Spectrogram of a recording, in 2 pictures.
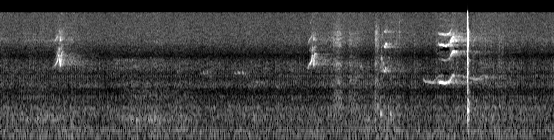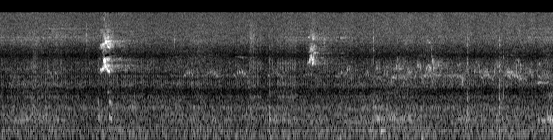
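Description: Faint, scattered short high bird chirps every second or two, with one sharp click about halfway through that is the loudest sound.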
